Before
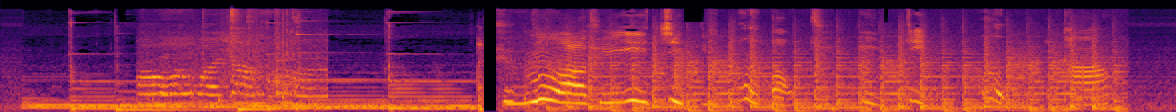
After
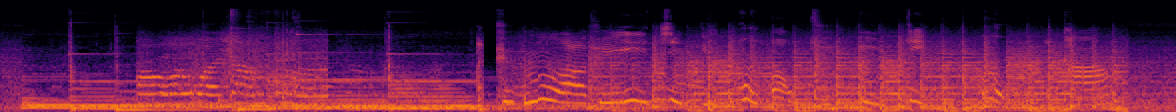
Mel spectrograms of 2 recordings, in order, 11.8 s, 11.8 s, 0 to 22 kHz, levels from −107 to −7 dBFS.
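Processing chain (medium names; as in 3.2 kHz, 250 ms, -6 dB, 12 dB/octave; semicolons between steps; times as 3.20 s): peaking EQ 12 kHz +4 dB 0.78 oct; hum notches 60/120/180/240/300 Hz; compression 12:1, threshold -32 dBFS, peak gain reduction 17.5 dB; distance through air 190 m; on a send: filtered feedback delay 1149 ms, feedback 53%, low-pass 940 Hz, level -13 dB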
